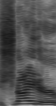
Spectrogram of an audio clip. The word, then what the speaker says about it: Schneider: Well, you see Schneider rhymes with rider and then I thought I'll put in the clip of him saying, "YOU CAN DO IT."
